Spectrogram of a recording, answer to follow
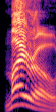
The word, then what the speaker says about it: Miro: about the best man myro right right rob that's how you say it it's it's myro it's a myro that is uh welcome miro um and we heard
